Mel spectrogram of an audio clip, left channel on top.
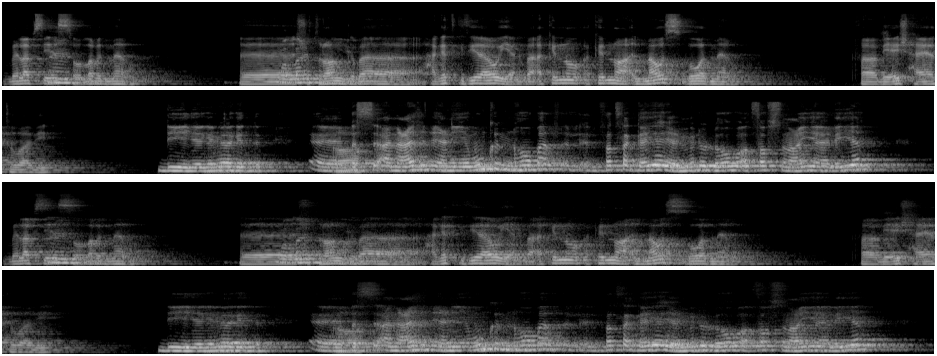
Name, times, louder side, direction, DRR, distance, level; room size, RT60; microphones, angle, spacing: voice 1, 0.0-1.3 2.4-7.4 8.6-9.8 11.3-11.7 12.6-12.9, left 2 dB, 60° left, 7 dB, 0.8 m, -27 dB
voice 2, 2.7-3.6 10.9-12.0 12.4-18.0, left 1 dB, 80° left, 6 dB, 1.4 m, -22 dB
12.0 x 11.5 x 5.6 m, 1.2 s
head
